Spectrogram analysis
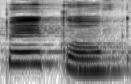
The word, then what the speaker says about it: paycock: The word paycock is the Irish pronunciation of peacock, which is what Juno accuses her husband of being, and he lives in a showing without doing anything.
